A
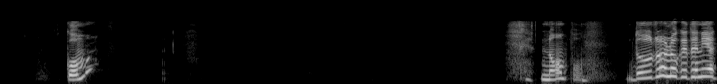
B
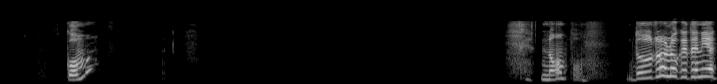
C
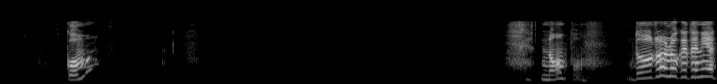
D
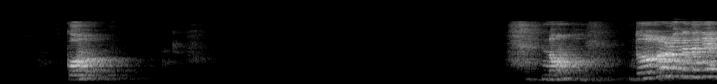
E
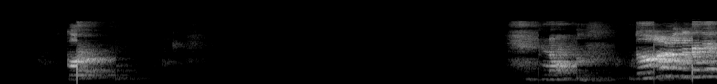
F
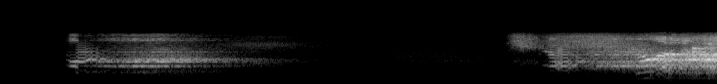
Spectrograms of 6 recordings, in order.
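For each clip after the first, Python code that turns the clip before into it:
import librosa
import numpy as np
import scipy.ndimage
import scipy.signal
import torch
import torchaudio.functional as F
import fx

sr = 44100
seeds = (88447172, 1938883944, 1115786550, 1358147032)

y1 = fx.highpass(x, sr, hz=1400.0, slope=6)
y1 = y1 * 10.0 ** (3.5 / 20.0)
y2 = fx.low_shelf_res(y1, sr, hz=760.0, db=-9.5, q=3.0)
y2 = y2 * 10.0 ** (-2.5 / 20.0)
y3 = fx.room_shoebox(y2, sr, seeds[0], volume_m3=280.0, walls='mixed', distance_m=2.5)
y3 = y3 * 10.0 ** (-4.5 / 20.0)
y4 = fx.phaser_held(y3, sr, hz=2.6, low_hz=660.0, high_hz=5300.0)
y5 = fx.lpc_vocoder(y4, sr, seeds[1], excitation='pitch_kept', order=16)
y5 = fx.filter_lfo_highpass(y5, sr, shape='sine', hz=0.43, low_hz=590.0, high_hz=2400.0, q=1.3)
y5 = fx.rev_bloom(y5, sr, seeds[2], attack_ms=840, drr_db=-7.0)
y5 = y5 * 10.0 ** (-2.0 / 20.0)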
